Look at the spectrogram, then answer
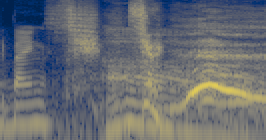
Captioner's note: gasp!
